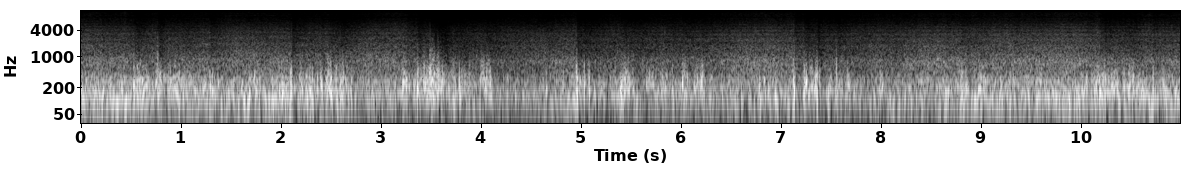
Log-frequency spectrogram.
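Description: Wind buffeting the microphone on the open stern of a ferry under way, over a steady low rumble of the moving boat and the rush of its churning wake.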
